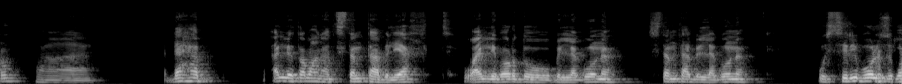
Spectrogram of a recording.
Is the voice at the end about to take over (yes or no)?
no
